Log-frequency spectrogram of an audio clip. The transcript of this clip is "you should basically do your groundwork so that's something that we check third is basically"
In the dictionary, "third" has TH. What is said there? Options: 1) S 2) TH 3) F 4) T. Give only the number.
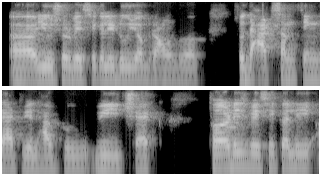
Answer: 4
